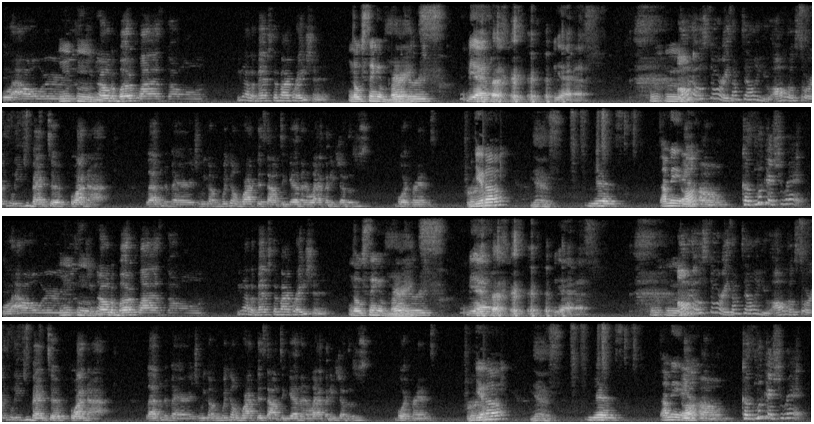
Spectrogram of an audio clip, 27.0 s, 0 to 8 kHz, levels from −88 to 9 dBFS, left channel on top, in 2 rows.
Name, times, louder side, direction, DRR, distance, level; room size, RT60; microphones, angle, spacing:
voice 1, 0.0-3.3 3.9-5.4 11.2-15.2 15.9-19.5 20.0-20.6 21.2-21.6 23.2-23.7 24.8-26.8, equal, 15° right, -1 dB, 0.7 m, -25 dB
voice 2, 0.9-1.7 5.8-7.1 7.6-8.3 9.2-9.7 10.8-11.5 21.3-21.8 24.5-25.3, left 3 dB, 55° left, 6 dB, 0.3 m, -19 dB
voice 3, 6.4-6.8 7.9-9.4 10.5-11.1 21.2-21.6 22.3-22.7, left 1 dB, 10° left, -5 dB, 1.1 m, -24 dB
3.8 x 2.1 x 2.7 m, 0.37 s
head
